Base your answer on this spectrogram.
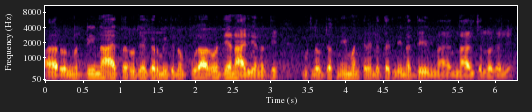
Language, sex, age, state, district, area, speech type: Maithili, male, 60+, Bihar, Purnia, rural, spontaneous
